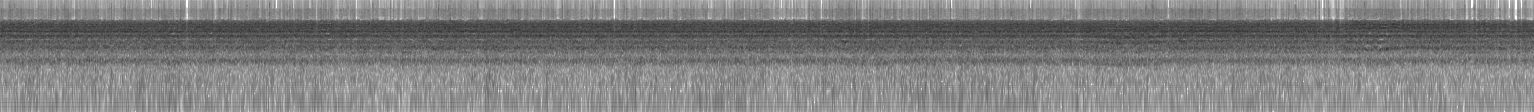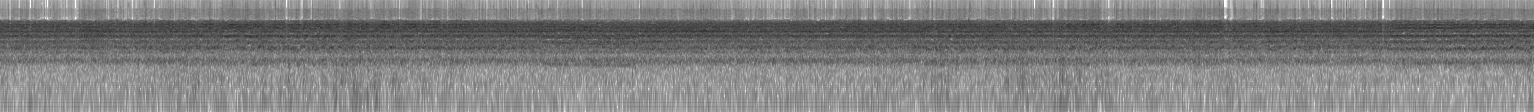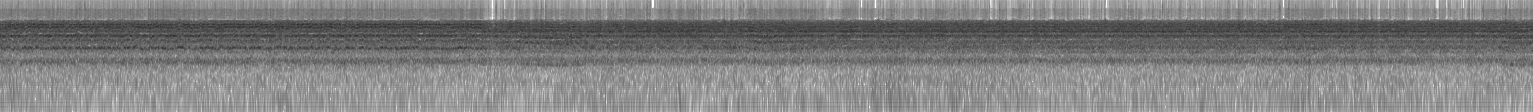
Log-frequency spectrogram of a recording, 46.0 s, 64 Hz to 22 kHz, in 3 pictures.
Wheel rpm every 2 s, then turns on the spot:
230, 230, 230, 230, 230, 230, 230, 230, 230, 220, 220, 230, 230, 230, 230, 210, 210, 210, 220, 230, 230, 230, 230.
none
